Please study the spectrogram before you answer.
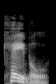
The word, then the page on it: cable: anglais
